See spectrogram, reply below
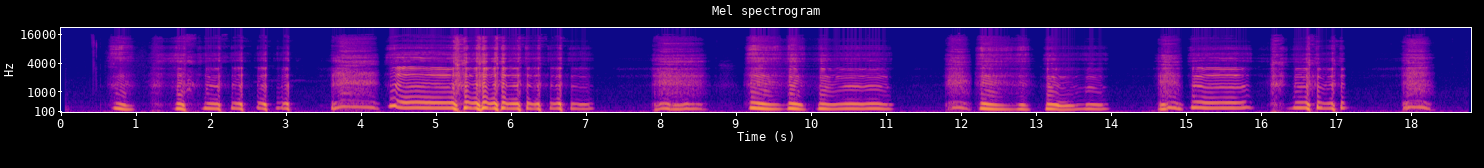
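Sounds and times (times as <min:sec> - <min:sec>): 
man crying: 0:00.6 - 0:07.1, 0:07.9 - 0:11.1, 0:11.8 - 0:14.0, 0:14.6 - 0:17.2, 0:17.9 - 0:18.3.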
